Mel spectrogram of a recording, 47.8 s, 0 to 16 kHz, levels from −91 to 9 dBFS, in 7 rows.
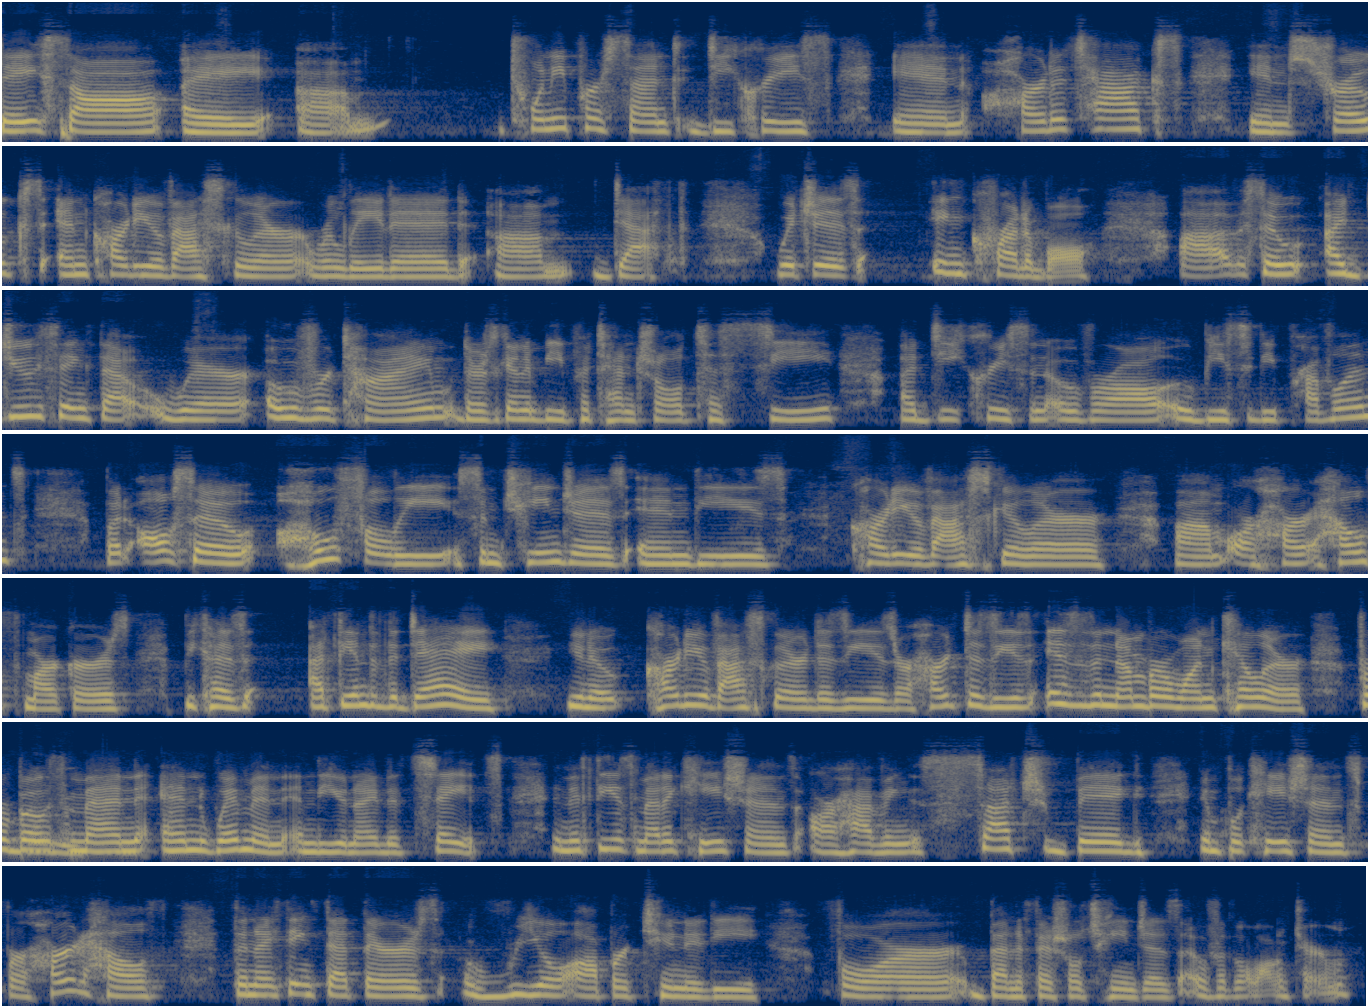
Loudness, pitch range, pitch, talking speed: -21 LUFS, 180-220 Hz, 200 Hz, 135 wpm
